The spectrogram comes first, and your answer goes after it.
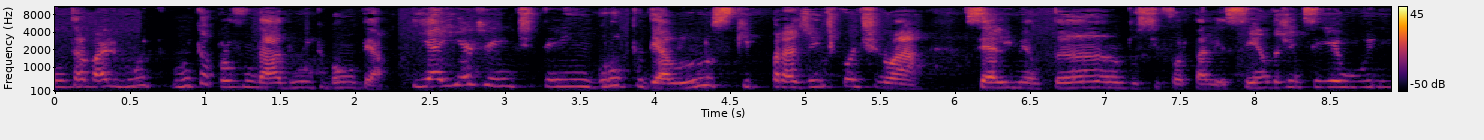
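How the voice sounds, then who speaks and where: A woman talks at a moderate pace, her tone dark and mellow. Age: 60s. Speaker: yoga and meditation teacher. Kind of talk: casual chat.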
